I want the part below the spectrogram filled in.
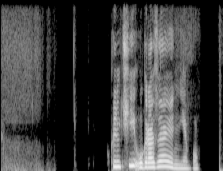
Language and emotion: Russian, neutral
